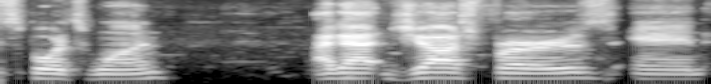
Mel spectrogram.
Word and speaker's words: Furs: which I'm actually so Furs is right. You said it right, and it looks simple enough. FERS, Yeah. but I've had people pronounce it fears, fires. I mean, all kinds of shit. That doesn't Everything but even what it sounds like. right. Listen, I'm like literally how it's spelled. Furs, and they're like, oh, okay.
